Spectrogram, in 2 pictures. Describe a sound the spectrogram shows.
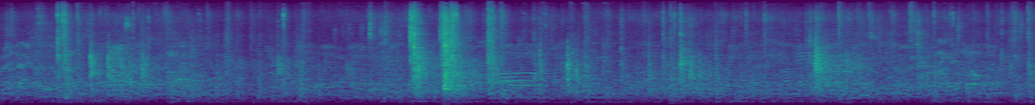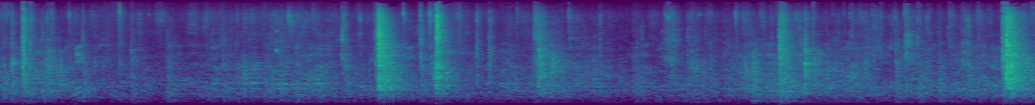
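Players spin and slide the rods of a table football game.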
